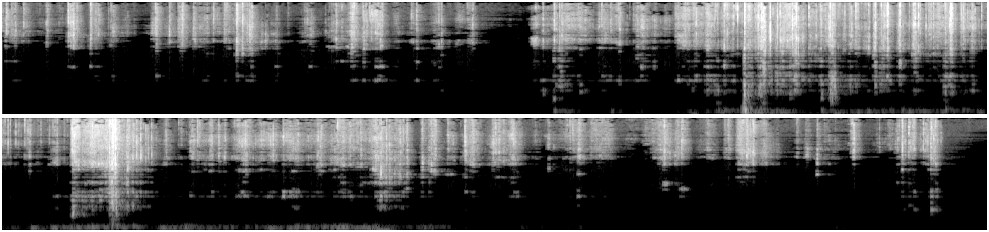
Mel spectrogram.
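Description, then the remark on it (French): Dry leaves crunch and crackle in irregular, rustling bursts, growing denser and louder through the middle with a low rumble underneath, then thinning to scattered crackles. No one speaks. “Je préfère les feuilles à l'eau qui coule.”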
